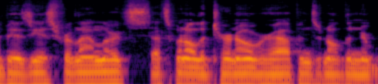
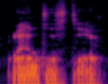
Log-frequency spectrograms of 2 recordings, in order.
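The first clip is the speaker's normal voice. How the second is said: breathy whisper, cold and stingy; cold greedy landlord; 9 dB quieter than usual. Pretend. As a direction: hiss it like a miserly landlord. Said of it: "Now I sound like Ebenezer".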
